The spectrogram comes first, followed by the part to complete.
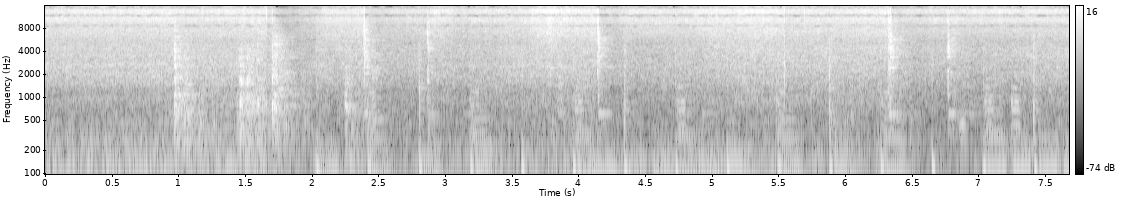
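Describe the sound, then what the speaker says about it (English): Zucchini and mushrooms sizzle steadily in a pan while a utensil stirs and scrapes through them, giving repeated knocks over a constant loud frying hiss. "So while I'm adding the zucchini and cooking them halfway, the mushroom is cooking too."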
